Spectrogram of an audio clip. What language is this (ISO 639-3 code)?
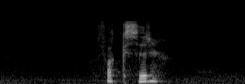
nor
